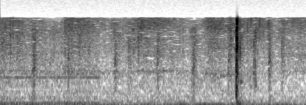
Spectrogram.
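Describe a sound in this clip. Leaves rustle as a bush is stripped by hand.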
